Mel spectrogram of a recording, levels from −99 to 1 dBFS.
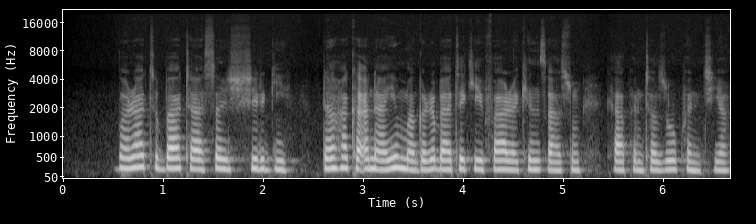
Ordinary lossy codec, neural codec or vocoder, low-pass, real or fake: none; none; 19.8 kHz; real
